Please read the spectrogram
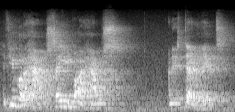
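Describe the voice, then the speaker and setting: Guy lecturing students, kinda high voice, sounds far off in a big echoey hall, faint background hum. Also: normal speed. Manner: lively, engages the audience with questions. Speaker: professor giving a lecture to students. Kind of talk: public lecture.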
